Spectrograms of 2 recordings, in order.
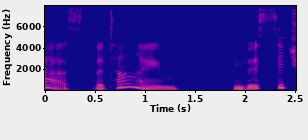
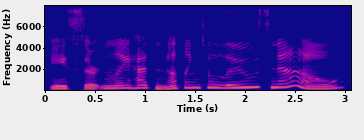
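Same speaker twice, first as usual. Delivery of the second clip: usual speaking voice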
